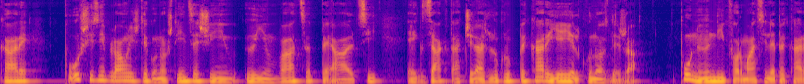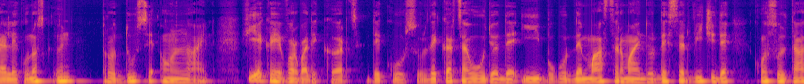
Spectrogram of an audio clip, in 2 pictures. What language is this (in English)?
Romanian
